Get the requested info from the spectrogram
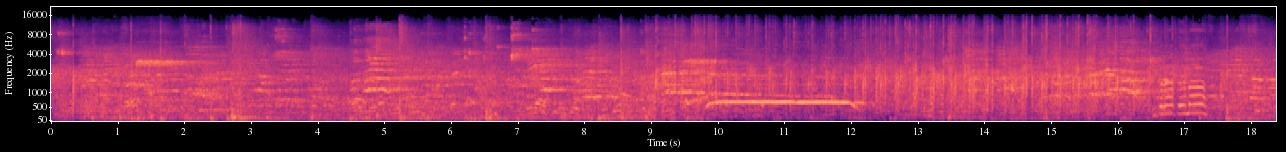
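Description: Indoor volleyball rally in a large gym: a short high whistle about a second in, then the ball being struck, with players and spectators calling out over one another.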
